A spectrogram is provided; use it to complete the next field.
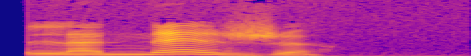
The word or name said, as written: La neige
